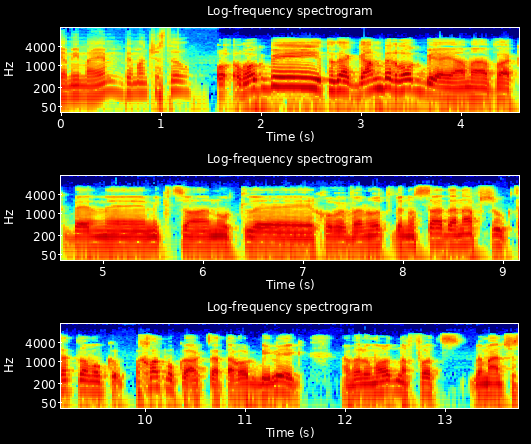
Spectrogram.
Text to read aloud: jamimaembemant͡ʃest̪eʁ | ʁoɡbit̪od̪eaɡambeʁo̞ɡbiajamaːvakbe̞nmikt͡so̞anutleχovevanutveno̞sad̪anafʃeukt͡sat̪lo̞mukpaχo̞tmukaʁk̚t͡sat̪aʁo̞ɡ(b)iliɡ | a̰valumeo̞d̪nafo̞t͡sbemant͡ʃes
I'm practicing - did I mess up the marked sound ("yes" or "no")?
no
